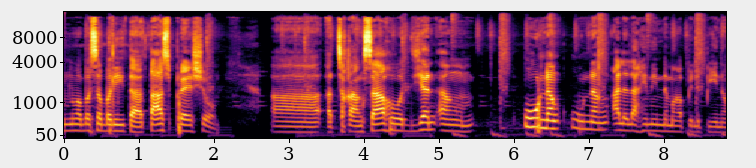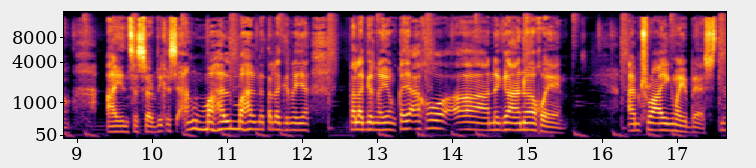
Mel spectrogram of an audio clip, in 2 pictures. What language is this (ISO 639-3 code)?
fil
